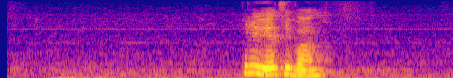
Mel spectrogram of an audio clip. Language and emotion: Russian, neutral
